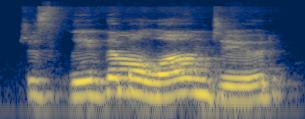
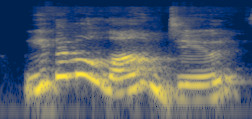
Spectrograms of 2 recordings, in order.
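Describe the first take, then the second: First: Steady, calmer repeat. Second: High, loud order to back off; firm call. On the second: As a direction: call out to stop the fight. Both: A narrator's reading. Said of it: "Amos repeated calmly".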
